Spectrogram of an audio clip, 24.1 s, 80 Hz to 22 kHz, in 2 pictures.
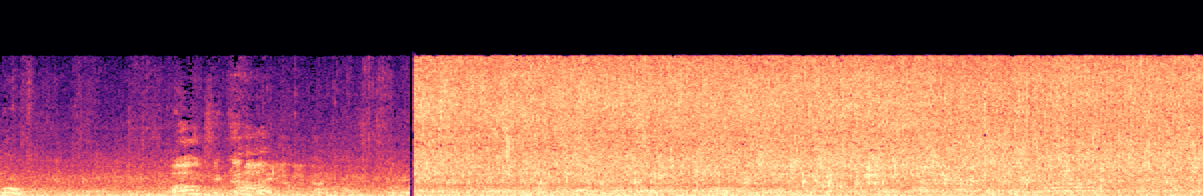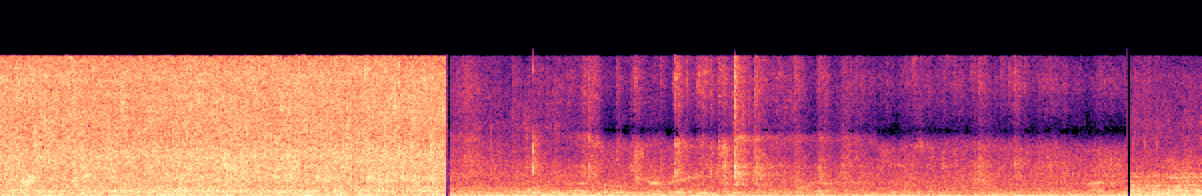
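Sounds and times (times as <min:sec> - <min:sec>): heavy water pouring and spraying: 0:04.2 - 0:16.5.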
